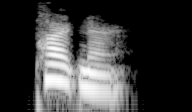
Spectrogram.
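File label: "partner", American English female; everyone-can-use-english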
